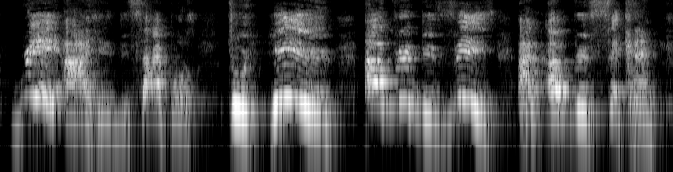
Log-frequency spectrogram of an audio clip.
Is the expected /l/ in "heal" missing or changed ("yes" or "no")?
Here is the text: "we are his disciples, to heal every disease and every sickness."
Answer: no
